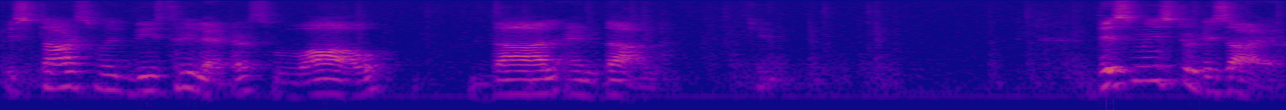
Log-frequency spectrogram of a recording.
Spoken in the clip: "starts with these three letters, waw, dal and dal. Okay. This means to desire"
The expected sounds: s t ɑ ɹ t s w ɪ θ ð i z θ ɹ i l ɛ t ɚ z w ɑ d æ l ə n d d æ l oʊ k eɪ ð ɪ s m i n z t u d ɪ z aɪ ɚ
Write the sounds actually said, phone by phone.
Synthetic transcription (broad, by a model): s t ɑ ɹ t s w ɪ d i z t ɹ i l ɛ t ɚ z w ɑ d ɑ l ə n d d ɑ l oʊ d ɪ s m i n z t u d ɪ z aɪ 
